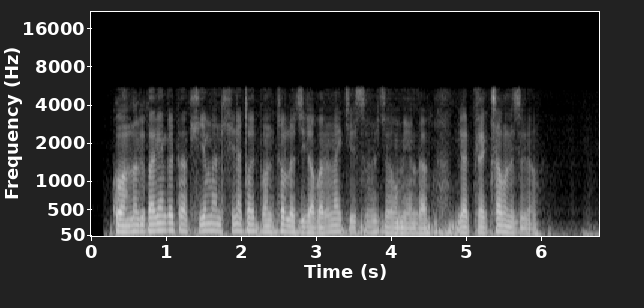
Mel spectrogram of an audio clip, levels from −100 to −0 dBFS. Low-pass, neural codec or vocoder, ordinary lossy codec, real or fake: 5.4 kHz; codec, 16 kHz, 1 kbps, FunCodec, trained on Chinese and English, 50 frames a second; none; fake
